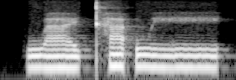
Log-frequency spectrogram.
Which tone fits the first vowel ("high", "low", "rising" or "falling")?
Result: low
